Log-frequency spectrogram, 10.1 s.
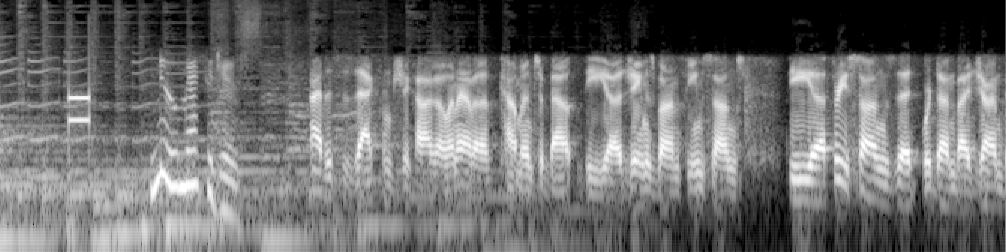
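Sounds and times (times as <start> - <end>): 
telephone dialing touch-tone beep: 0.7 - 1.0
speech: 1.5 - 10.0.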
